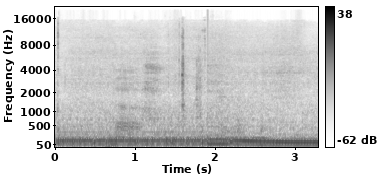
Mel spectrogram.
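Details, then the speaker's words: 1974 Triumph TR6 driven slowly after sitting for years, still warming up: heavy uneven low rumbling and droning starting as the clutch is released; differential suspected shot, U-joint looks fine. "Holy crap. Do you hear that? Oh my god. What is that? I think the differential is shot. Yeah, that happens as soon as I release the clutch."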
